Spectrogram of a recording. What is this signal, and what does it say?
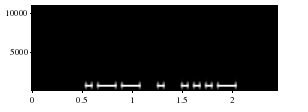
Morse code, heard as a keyed tone, about 20 wpm, 700 Hz. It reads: WEV
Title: USA Call Sign Postfixes - 3 Letters 20wpm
